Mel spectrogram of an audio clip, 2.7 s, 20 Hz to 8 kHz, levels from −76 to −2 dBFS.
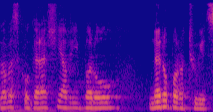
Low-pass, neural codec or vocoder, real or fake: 7.2 kHz; codec, 16 kHz, 0.4 kbps, LongCat-Audio-Codec; fake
